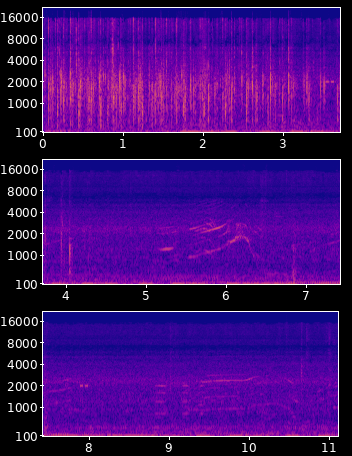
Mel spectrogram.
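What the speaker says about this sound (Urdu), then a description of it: "آپ لوگوں کی بھرپور تالیوں میں جی" Applause from an award-show audience breaks out loudly as dense clapping, then thins out and fades into a steady low hum with scattered faint sounds.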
